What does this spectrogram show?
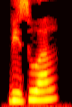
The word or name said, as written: visual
